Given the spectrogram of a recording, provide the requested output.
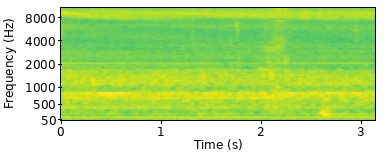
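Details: Yongnuo YN600 LED light with its original stock 5 V 40 mm cooling fan: steady airy whir with a faint fixed hum underneath, unchanging; loud fan noise, seemingly amplified by the housing.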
